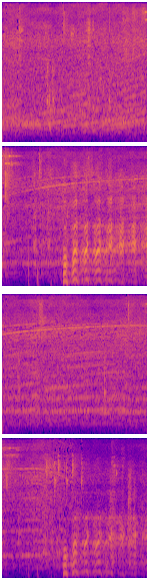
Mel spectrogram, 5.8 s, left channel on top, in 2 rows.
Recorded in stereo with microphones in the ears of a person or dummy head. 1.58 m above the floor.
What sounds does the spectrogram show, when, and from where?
2.4 s keys jangling: 80° left, 8 m
4.1 s laughter: 70° left (ahead or behind), 0.9 m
